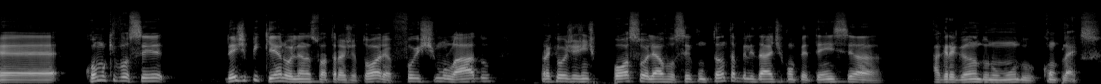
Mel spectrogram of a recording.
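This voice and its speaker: In a very clean recording with a silent background, a man with a medium pitch and an unremarkable speaking voice talks at a moderate pace with ordinary pitch variation. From Paraná, Brazil (Maringá). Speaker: podcast host, HR educator. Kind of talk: podcast interview.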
